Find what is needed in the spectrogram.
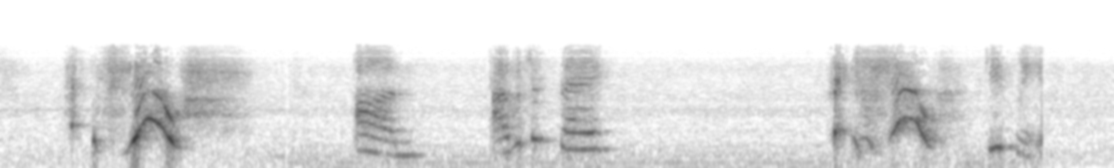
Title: Aber Crombie Chick Sneezes!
